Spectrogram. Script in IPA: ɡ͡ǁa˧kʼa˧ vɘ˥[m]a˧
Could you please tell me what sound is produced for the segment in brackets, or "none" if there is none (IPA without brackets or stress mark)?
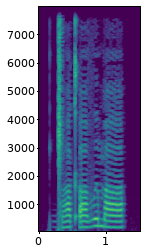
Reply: m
